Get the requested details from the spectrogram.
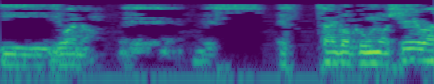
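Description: A man speaks over noticeable background noise. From Argentina, northern Greater Buenos Aires. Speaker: football supporters' club representative. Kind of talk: radio interview. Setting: video call.

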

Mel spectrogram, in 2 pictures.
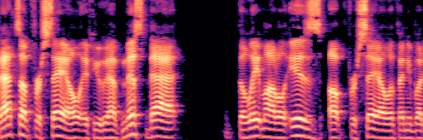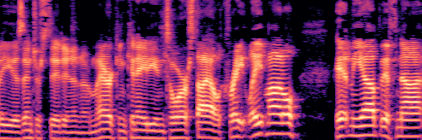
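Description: Speaking at a moderate pace, a man uses ordinary pitch variation against a quiet background. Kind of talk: casual vlog chat. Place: garage. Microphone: phone near.

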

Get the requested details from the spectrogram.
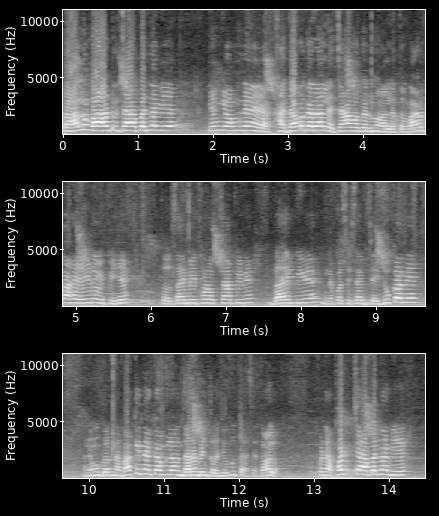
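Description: A loud woman's voice at an extremely high pitch, ordinary pitch variation, and noticeable background noise. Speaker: family vlogger. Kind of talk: casual vlog narration.

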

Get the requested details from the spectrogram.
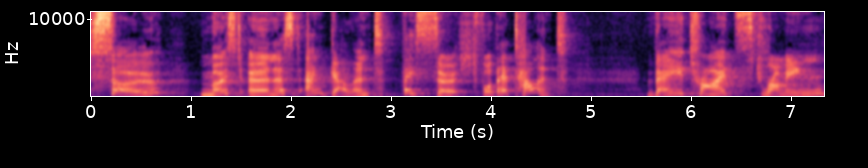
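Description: Delivered at a slow pace, the voice has lively intonation and a fairly bright tone. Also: woman, high pitch for a woman.

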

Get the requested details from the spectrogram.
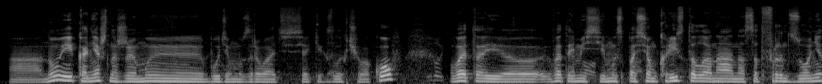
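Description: Against light background noise, a man speaks at a moderate pace with fairly even intonation. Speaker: gaming commentator. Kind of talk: live commentary. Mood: relaxed, joking. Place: studio. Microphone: headset.

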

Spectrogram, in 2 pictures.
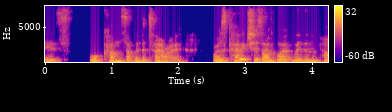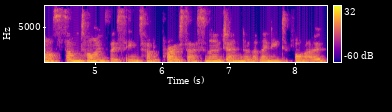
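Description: A woman speaks at a fairly quick pace in a monotone, flat intonation. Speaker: coaching client giving review. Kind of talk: interview answer. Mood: warm, reflective. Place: home room. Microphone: video call.

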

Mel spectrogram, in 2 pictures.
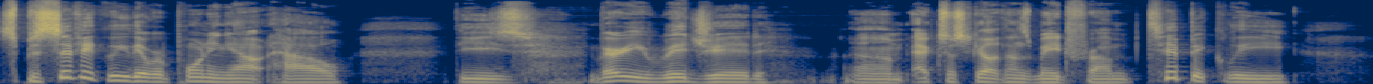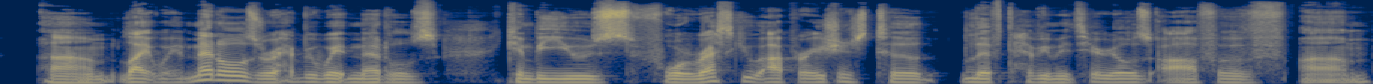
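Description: This man talks at a moderate pace with fairly even intonation. The sound is dry with no echo, and the background is quiet. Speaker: podcast host. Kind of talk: podcast sponsor read and chat. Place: home room. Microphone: handheld.

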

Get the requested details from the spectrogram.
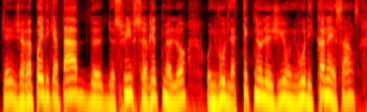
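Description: A man's fairly high, somewhat breathy voice with fairly even intonation and a fairly quick pace. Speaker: businessman and sports team owner. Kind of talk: radio interview. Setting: radio studio.

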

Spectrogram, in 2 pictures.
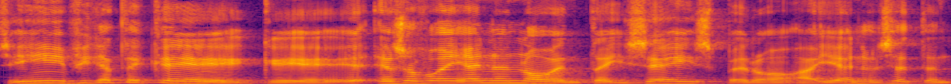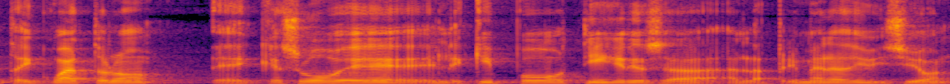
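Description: The speech moves at a very slow pace with hardly any pauses. Its intonation is lively. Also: man, fairly high pitch for a man. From Mexico. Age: 80s+. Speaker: former football club president; guest. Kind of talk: interview. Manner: halting. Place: studio. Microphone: studio mic.

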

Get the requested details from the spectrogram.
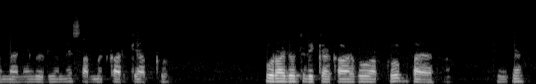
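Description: Speaking at a moderate pace in flat, monotone intonation, a man with a medium-pitched voice and a slightly husky edge sounds dry and close, with no echo.

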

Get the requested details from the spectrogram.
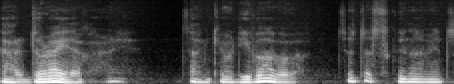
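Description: The speaker is a man with a medium pitch. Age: 30s. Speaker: musician. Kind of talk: casual chat. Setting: live stream. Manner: relaxed.

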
